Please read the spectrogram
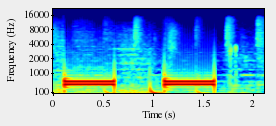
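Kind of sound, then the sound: signal or alarm, telephone busy tone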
